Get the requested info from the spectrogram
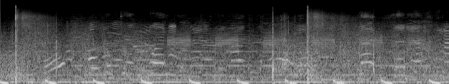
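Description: Fireworks display: shells bursting with two sharp bangs, one just after the start and one about three seconds in, over loud music with a steady beat about twice a second and voices in it.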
